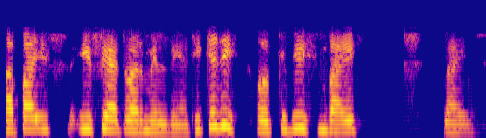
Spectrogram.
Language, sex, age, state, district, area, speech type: Punjabi, female, 30-45, Punjab, Kapurthala, urban, conversation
